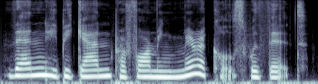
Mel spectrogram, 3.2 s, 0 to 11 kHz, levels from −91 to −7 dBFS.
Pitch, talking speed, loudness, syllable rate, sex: 220 Hz, 130 wpm, -15 LUFS, 4.0 syllables/s, female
